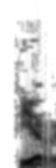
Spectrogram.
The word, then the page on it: cierre: espagnol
